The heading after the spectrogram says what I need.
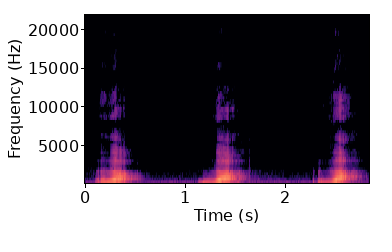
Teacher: So make sure you say th. And then there's a vowel sound after that. It's called the schwa sound. It kind of sounds like a short U.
